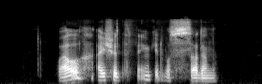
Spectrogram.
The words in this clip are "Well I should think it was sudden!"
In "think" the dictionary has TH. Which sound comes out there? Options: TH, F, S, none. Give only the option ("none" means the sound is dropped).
TH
